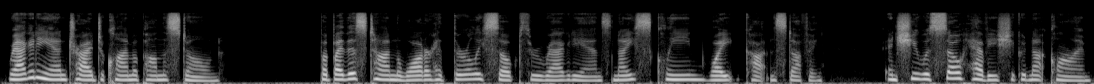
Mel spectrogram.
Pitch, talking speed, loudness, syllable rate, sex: 210 Hz, 185 wpm, -18 LUFS, 5.2 syllables/s, female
